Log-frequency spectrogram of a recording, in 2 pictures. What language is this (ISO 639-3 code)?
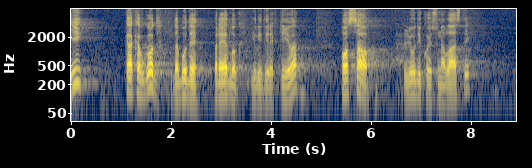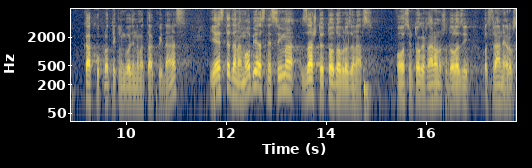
srp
